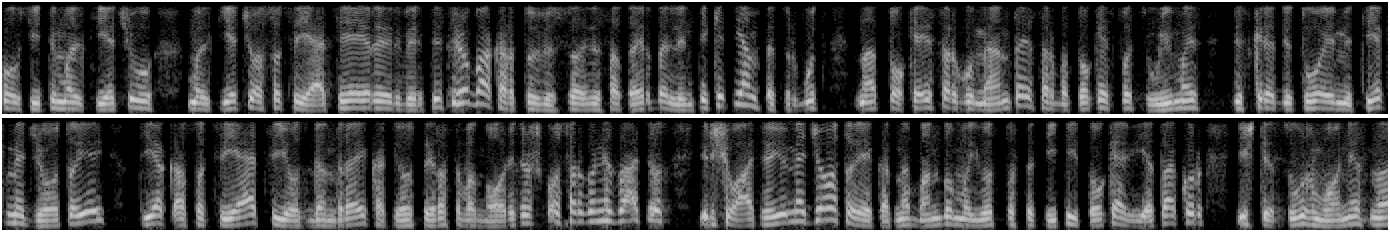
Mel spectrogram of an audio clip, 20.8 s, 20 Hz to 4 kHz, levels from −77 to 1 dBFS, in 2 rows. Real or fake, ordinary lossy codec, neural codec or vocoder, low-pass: real; AAC, 32 kbps; none; 3.6 kHz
